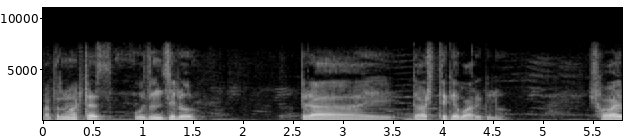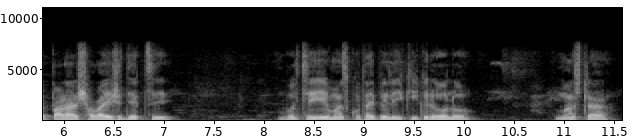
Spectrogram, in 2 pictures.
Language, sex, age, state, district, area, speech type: Bengali, male, 60+, West Bengal, Birbhum, urban, spontaneous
